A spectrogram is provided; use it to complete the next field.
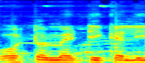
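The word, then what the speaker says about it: automatically: जब किसी शब्द के अंत में सी ए डबल एल वाई आता है तो वहां आ क्या हो जाता है? साइलेंट हो जाता है।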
